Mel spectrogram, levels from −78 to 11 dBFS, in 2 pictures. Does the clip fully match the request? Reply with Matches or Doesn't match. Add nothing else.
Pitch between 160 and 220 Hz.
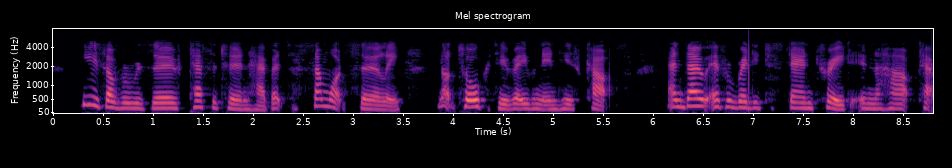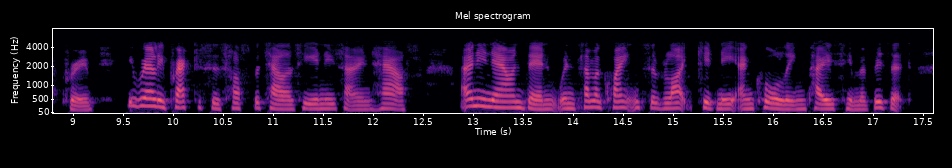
Matches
